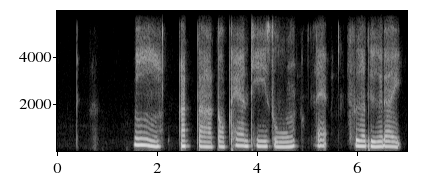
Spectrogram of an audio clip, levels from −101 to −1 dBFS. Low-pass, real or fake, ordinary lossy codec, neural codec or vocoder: 5.4 kHz; real; Opus, 24 kbps; none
